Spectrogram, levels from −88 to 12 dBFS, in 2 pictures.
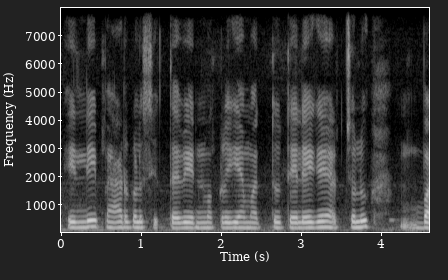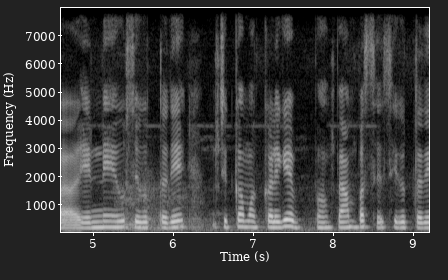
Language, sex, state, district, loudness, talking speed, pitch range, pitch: Kannada, female, Karnataka, Dharwad, -17 LUFS, 90 wpm, 190-205 Hz, 195 Hz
